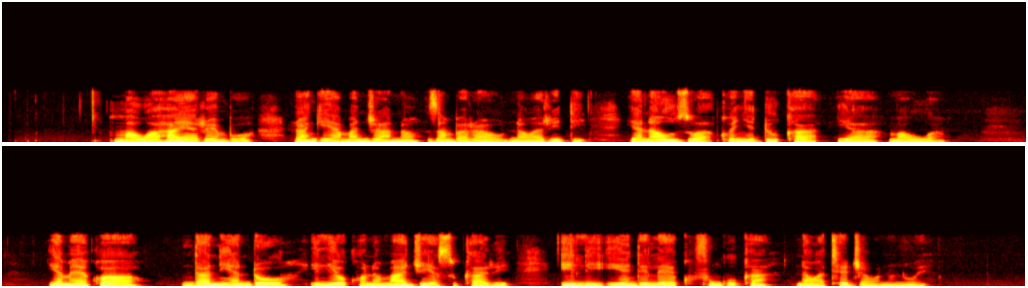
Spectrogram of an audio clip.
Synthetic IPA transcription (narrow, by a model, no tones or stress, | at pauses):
mauaɦajaɾɛmbɔɾaŋɡijamand͡ʒanɔzambaɾaɔnawaɾiɗi | janauzwakʰwɛɲɛɗukʰa | jamaua | jamɛwɛkwa | ndanijandɔː | ilijɔkʰɔnamaʄijasukʰaɾi | iliʔːɛndɛlɛːku̥fuŋɡukʰa | nawatʰɛʄawanunuɛ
